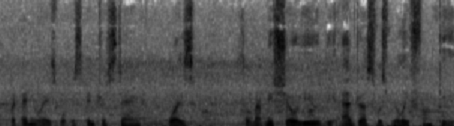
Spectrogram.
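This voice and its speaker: Someone soft-spoken talks at a moderate pace with an American accent. Noticeable background noise runs underneath. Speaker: travel vlogger. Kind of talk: casual vlog narration. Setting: outdoors. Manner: quiet, soft-spoken.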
